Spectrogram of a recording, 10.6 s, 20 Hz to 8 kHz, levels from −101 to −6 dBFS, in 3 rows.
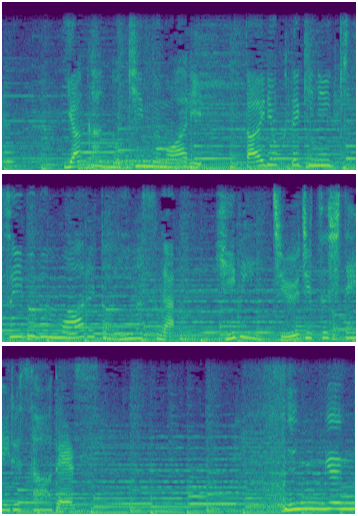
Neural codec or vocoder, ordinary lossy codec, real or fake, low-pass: none; none; real; 7.2 kHz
